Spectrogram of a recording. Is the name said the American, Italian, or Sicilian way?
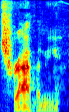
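American. The name is said with an American pronunciation. This is the family's Americanized version of the name. "I grew up as Trapani. That was what my family said"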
